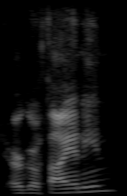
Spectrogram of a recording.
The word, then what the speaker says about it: ergothioneine: And recently you published a study on something called ergothioneine. Am I pronouncing that right? Ergothioneine? Ergothioneine, yes. Thioneine.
